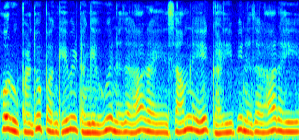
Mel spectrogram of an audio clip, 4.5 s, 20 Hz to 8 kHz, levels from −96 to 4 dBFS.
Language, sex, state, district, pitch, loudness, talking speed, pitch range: Hindi, female, Bihar, Katihar, 210 Hz, -16 LUFS, 255 wpm, 195-235 Hz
